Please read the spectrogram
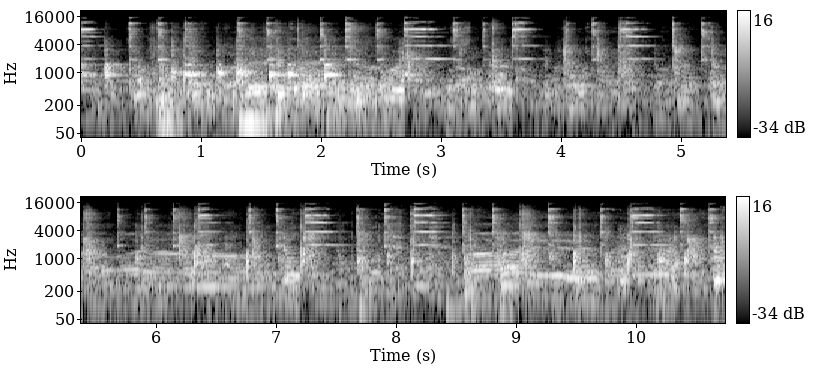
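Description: Kirtan music: a harmonium playing held chords, hand cymbals (karatalas) clashing in a steady beat of about three to four strokes a second with a bright metallic ring, and a voice singing over them.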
